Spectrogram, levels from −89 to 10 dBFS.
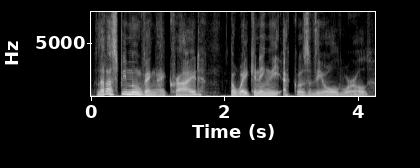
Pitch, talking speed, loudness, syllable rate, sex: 125 Hz, 185 wpm, -18 LUFS, 4.9 syllables/s, male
